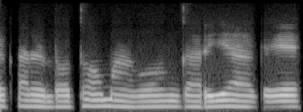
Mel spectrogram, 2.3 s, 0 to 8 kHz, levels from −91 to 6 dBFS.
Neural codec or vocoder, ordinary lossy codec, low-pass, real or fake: none; Opus, 64 kbps; 7.2 kHz; real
